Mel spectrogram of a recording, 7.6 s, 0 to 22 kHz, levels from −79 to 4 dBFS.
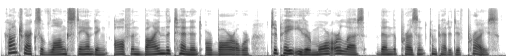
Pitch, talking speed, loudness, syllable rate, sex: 165 Hz, 165 wpm, -17 LUFS, 5.0 syllables/s, female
